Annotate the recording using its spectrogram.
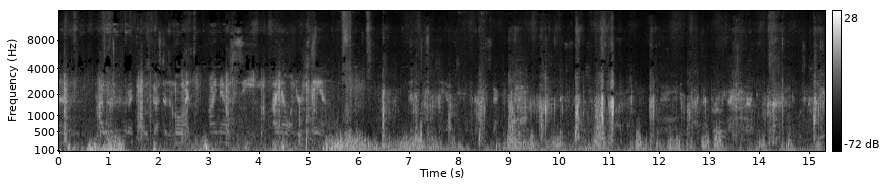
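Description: Footsteps crunch on dry, rocky ground.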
